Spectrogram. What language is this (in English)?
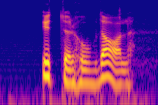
Swedish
